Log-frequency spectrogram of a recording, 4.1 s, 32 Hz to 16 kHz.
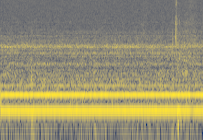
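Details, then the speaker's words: Loewe Opta Type 5966 tube radio at initial power-up below full 120 V, one speaker connected: loud constant fixed-pitch low hum; mains hum, owner expects worse at full voltage. "Got a pretty good hum to it. That would probably sound really powerful if we were on big speakers, that hum. You can guess what that hum is."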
